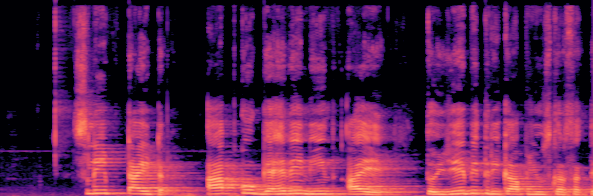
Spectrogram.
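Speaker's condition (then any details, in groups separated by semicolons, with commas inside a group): No condition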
